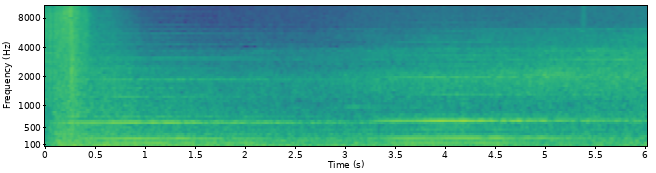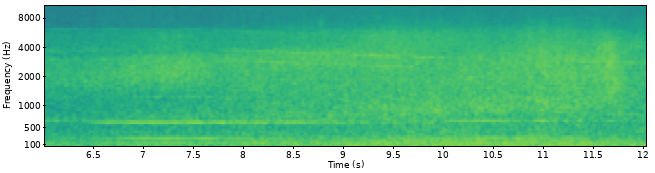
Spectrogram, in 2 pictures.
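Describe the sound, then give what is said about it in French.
An Air France Caravelle jet airliner accelerating down runway 21 at Ajaccio airport for takeoff: a loud, steady jet roar that holds throughout while a higher engine whine slowly builds. “L'avion prend progressivement de la vitesse et se met à filer sur la piste.”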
